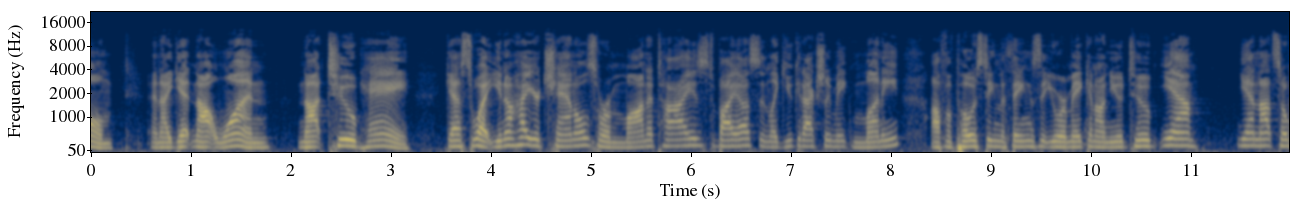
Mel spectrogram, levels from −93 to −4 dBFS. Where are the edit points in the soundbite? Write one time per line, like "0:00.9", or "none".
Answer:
0:02.7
